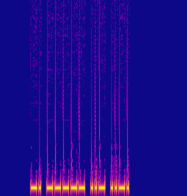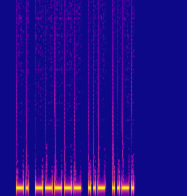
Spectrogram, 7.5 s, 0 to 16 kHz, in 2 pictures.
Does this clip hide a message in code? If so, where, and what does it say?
Yes: Morse code from 0.6 to 6.4 s, heard as a keyed tone, about 31 wpm, 700 Hz. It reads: N0UF N0UF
